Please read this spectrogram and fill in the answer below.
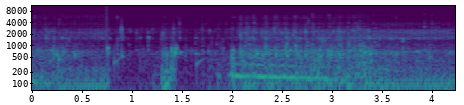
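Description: Diver breathing through a dive regulator underwater: a long exhale of rushing bubbles, a quieter gap with a short inhale about a second and a half in, then a second, longer exhale of bubbles.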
